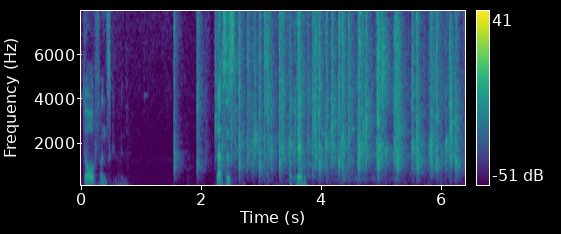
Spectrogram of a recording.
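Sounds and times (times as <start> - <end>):
speech: 0.0 - 0.8, 2.2 - 2.8, 3.4 - 3.9
weak pity clapping: 1.5 - 6.3.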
